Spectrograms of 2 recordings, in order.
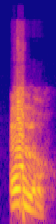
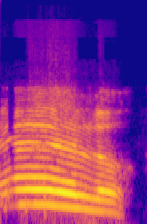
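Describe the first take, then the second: First: "Elo" said short and high; short vowel. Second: "Elo" with a long drawn-out E, high then falling; long vowel. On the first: Teacher showing why the vowel matters, short "Elo". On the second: Teacher answering a call to come, long-vowel "Elo". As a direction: stretch the first vowel of "Elo". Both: Shown as a demonstration.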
